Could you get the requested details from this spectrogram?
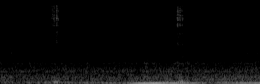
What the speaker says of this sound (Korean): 다려 주시고 나서 이렇게 가위밥을 내어서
